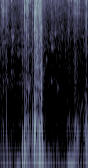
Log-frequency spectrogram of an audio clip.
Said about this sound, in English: crystallised salt, and it's kind of crunchy. Here's a sound of me prodding it.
